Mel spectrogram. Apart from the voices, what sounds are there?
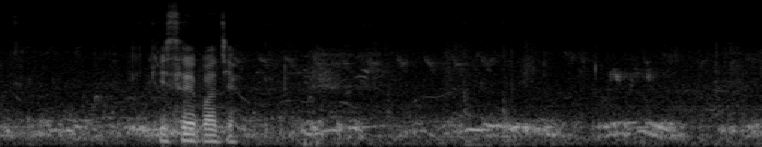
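Andhra kalanka pigeons cooing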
